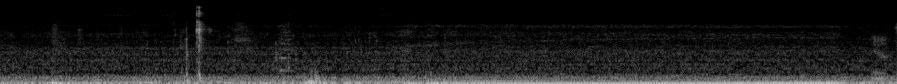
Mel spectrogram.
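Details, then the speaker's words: 1990 Monaco Crown Royale diesel-pusher motorhome on a test drive, forward and reverse: steady, even low diesel rumble pulling smoothly under load, no knocks or misses; responsive, normal running. "all right so it appears to go really good uh forward and it went good backwards we'll try it one more time"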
